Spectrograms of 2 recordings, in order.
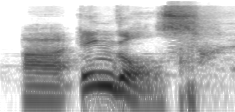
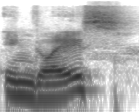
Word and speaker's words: Ingles: And I did go to a grocery store down there called Ingles. It's spelled like Ingles, but it's Ingles.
